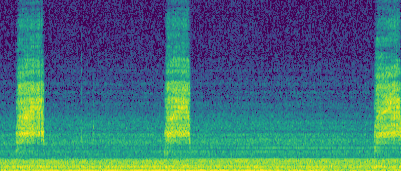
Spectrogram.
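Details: Wild barn owl nestlings begging in a monitored nest box while eating a rat and a rabbit: three rasping hiss calls repeated roughly every two and a half seconds, low drone throughout.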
